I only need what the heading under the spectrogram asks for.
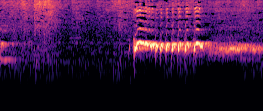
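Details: A captive zebra dove, described as singing lazily in the rainy season, gives a quick burst of soft, stuttering coos that runs into one drawn-out, low cooing note, after a quiet start.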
